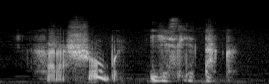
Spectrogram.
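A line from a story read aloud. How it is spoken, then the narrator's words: Barely audible reply. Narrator (Russian): еле слышно ответила Ирена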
